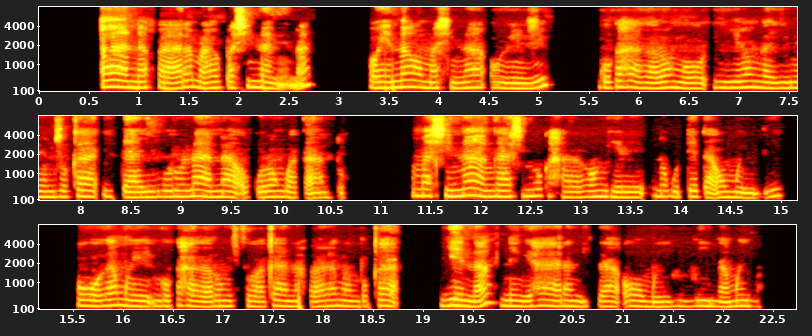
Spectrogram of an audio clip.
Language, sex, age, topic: Oshiwambo, female, 18-24, agriculture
